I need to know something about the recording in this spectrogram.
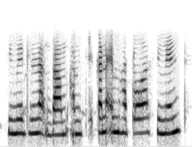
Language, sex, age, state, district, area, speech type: Santali, female, 18-30, West Bengal, Bankura, rural, conversation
